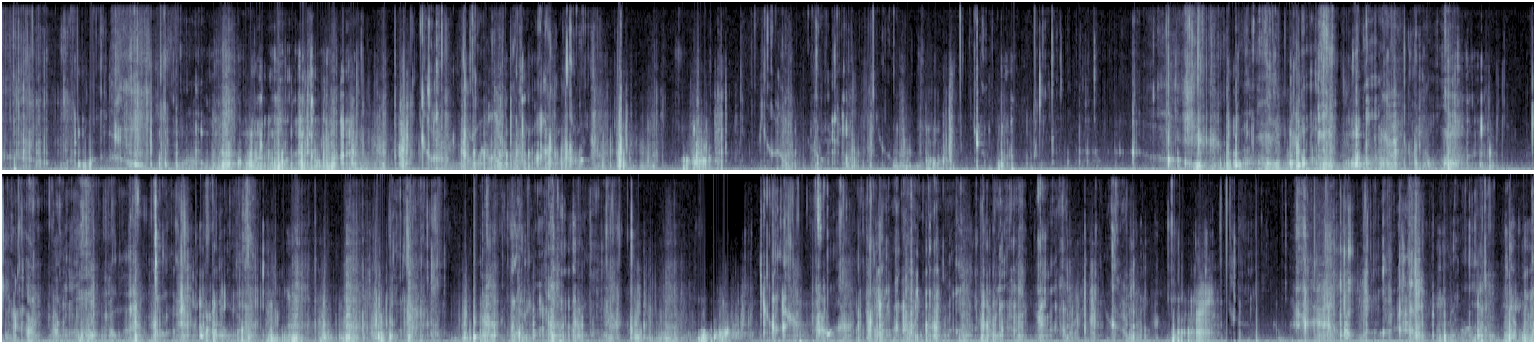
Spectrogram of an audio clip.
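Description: Close-miked eating sounds: a person biting into a sauce-glazed fried piece and chewing it, with dense wet clicks in bursts broken by a few short pauses.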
